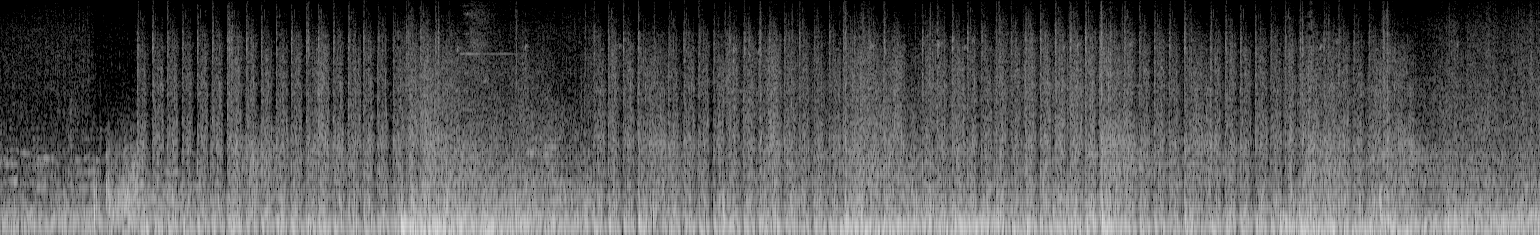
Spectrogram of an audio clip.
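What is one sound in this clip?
Machine guns rattle in rapid bursts.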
